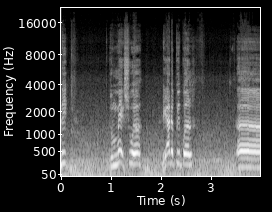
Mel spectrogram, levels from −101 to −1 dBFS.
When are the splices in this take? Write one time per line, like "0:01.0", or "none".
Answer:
none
